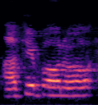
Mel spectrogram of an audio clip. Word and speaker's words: Akebono: Aki Bono and Masu Naru. – Musashimaru. – yeah. That's great Japanese. Aki Bo- yeah, Akebono and Musashimaru.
